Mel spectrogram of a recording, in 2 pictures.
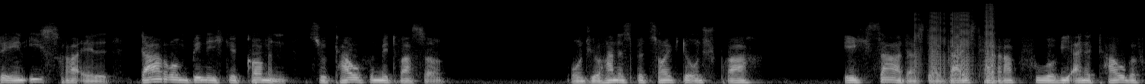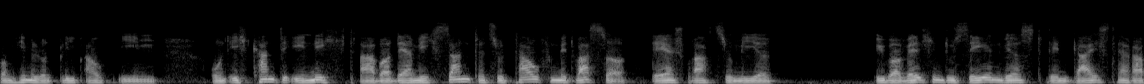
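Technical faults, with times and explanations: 7.87–8.43 s and 19.55–20.19 s, comfort noise in place of the background: the real background drops out and is replaced by steady, featureless noise, quieter by about 3 dB and about 7 dB. This is likely Opus discontinuous transmission. On a spectrogram it shows as smooth, even bands without texture.
9.14–9.94 s, buffer tearing: a robotic 200 Hz buzz appears where roughly a tenth of each 5 ms period repeats audio from about 15 ms earlier. The waveform shows hard joins on both sides of the repeated part inside every period.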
